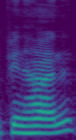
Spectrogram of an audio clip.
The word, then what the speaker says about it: Pinhani: Hani kısa Pinhani de olabiliyor, Pinhani de olabiliyor. Genelde yani, Pinhani diyorlar ama Pinhani. Aslında doğrusu Pinhani ama çok da önemli artık.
